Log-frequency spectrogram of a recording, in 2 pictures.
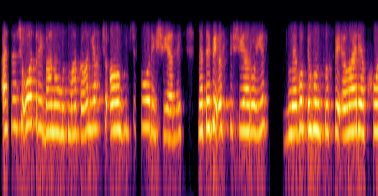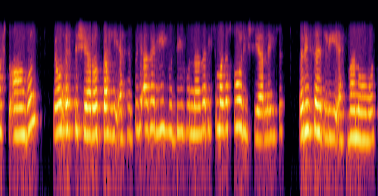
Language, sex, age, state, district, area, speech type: Kashmiri, female, 18-30, Jammu and Kashmir, Ganderbal, rural, conversation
